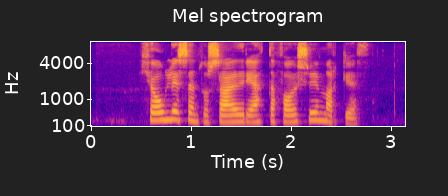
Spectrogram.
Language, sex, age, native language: Icelandic, female, 40-49, Icelandic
